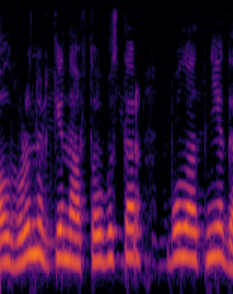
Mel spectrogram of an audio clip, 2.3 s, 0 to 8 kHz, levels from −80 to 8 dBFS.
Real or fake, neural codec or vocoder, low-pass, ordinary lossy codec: real; none; 7.2 kHz; none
